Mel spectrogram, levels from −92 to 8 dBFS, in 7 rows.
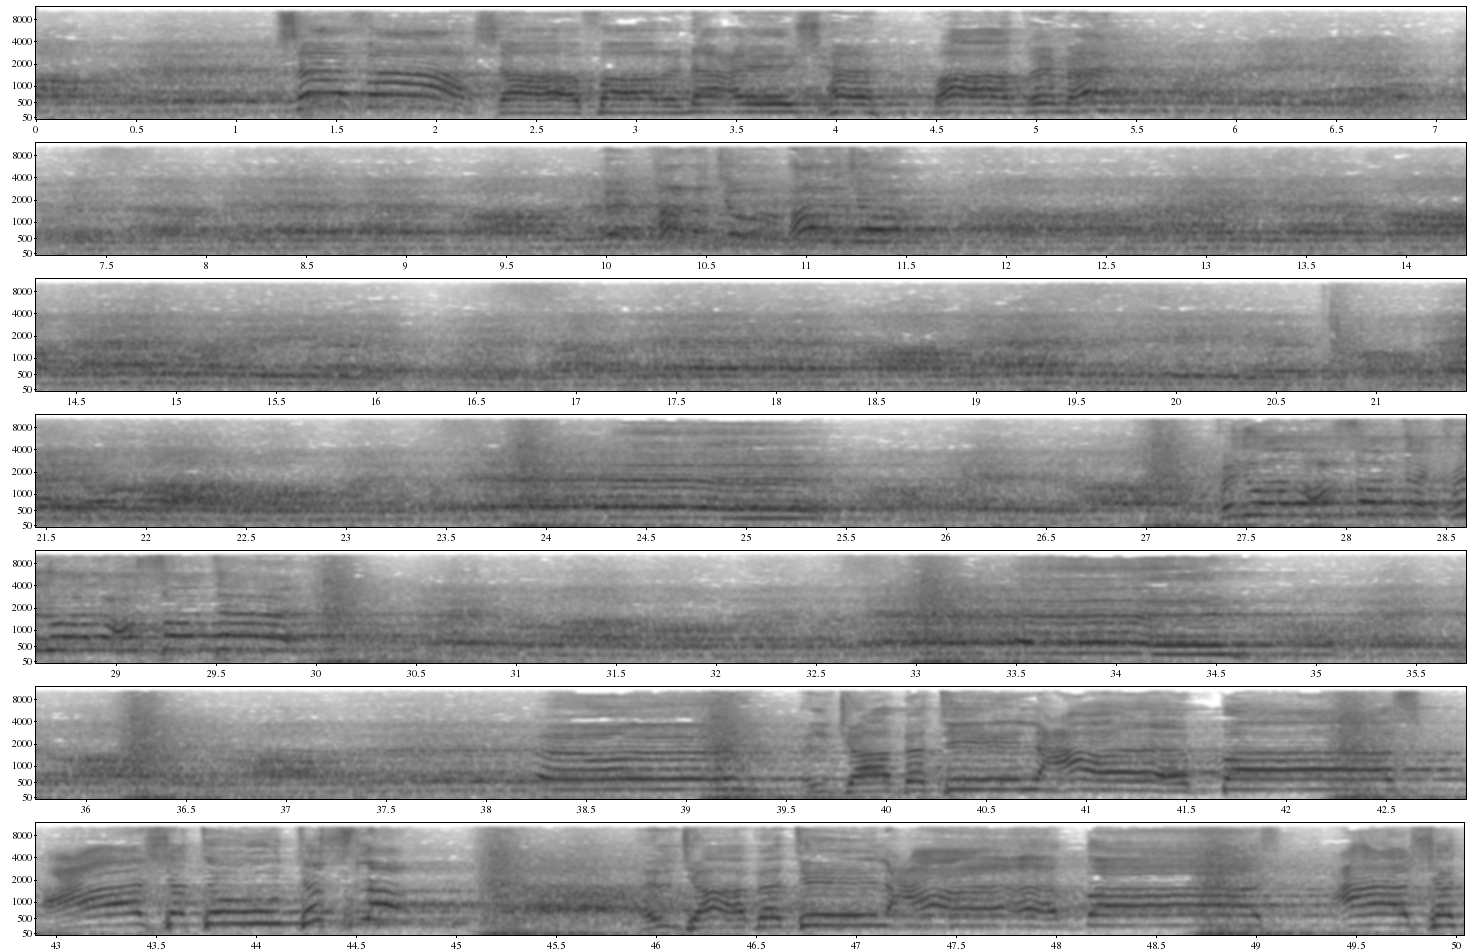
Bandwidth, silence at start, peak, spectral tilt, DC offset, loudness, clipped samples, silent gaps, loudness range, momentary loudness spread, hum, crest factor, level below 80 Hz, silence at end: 11 kHz; 0 s; 0 dBFS; -2.5 dB/octave; under 0.1%; -17 LUFS; under 0.1%; none; 5 LU; 9 LU; none; 16 dB; -36 dBFS; 0 s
